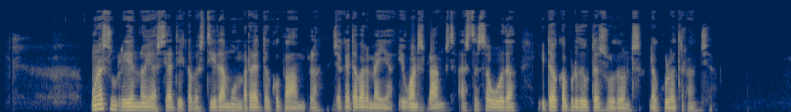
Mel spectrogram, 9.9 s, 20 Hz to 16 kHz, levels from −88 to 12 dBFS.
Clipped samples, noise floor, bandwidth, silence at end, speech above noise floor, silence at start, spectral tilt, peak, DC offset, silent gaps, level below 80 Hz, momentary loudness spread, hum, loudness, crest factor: under 0.1%; -74 dBFS; 11.5 kHz; 1.05 s; 53 dB; 1.15 s; -5.5 dB/octave; 0 dBFS; under 0.1%; none; -48 dBFS; 9 LU; none; -22 LUFS; 22 dB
